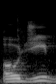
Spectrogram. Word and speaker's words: ogee: These are both OG bits, and it's spelled OGEE, and that is the design right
